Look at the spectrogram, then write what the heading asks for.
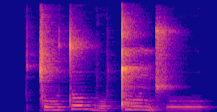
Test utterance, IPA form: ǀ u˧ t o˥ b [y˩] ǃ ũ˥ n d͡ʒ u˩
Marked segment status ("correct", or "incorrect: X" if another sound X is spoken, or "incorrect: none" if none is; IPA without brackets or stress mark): incorrect: u˩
